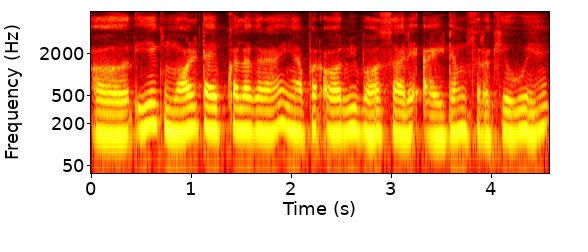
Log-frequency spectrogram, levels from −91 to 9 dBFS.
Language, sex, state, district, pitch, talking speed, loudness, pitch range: Hindi, male, Bihar, West Champaran, 150 Hz, 250 wpm, -16 LUFS, 145-165 Hz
